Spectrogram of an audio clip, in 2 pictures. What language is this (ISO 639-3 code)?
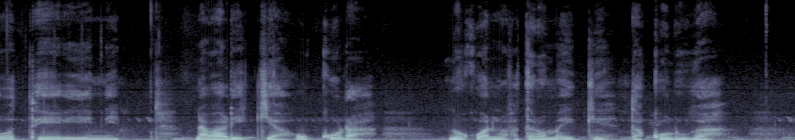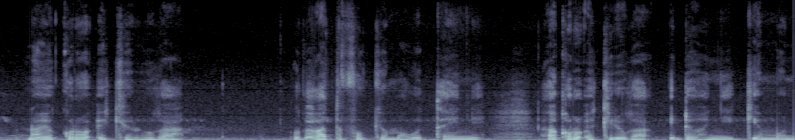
kik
